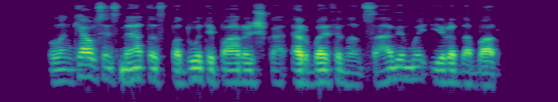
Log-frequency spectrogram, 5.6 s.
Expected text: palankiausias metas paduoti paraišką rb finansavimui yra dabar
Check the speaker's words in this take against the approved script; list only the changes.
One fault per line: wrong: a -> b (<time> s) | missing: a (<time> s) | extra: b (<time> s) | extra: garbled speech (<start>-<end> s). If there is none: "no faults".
no faults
